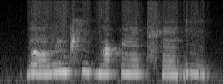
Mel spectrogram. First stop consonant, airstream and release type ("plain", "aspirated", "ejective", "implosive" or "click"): implosive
